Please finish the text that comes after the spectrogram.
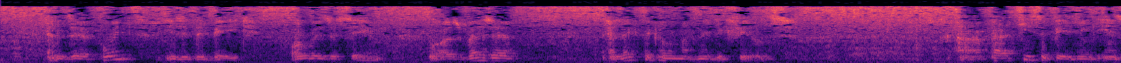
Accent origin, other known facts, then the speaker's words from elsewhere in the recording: Russia; moved away as an adult; At that time, I came from Russia just after I obtained my medical degree.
